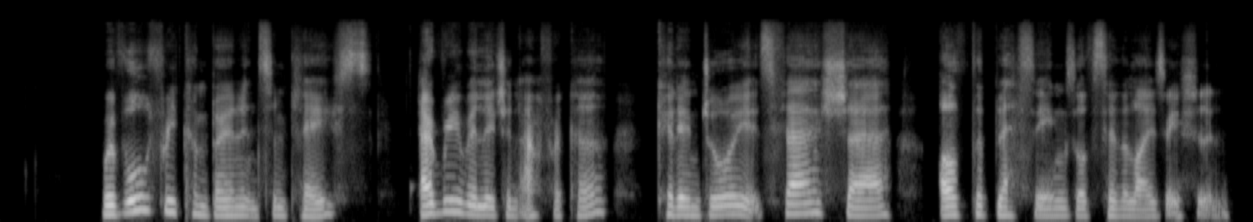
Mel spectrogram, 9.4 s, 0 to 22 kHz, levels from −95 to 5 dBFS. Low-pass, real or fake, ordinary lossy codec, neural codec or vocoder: 14.4 kHz; fake; none; codec, 44.1 kHz, 2.6 kbps, SNAC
